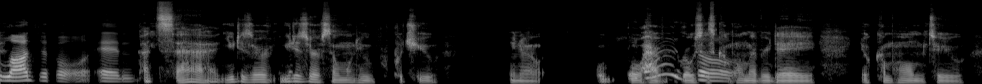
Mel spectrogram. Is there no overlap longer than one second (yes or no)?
no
